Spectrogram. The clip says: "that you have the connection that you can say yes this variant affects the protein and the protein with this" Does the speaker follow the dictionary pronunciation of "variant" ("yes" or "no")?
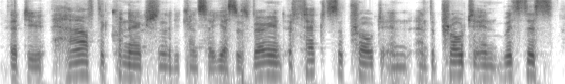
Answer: yes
